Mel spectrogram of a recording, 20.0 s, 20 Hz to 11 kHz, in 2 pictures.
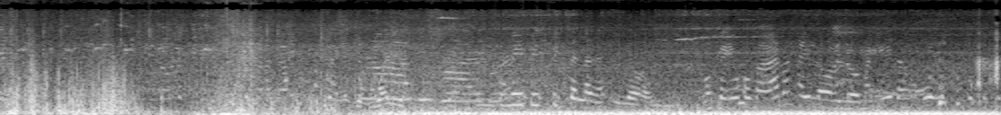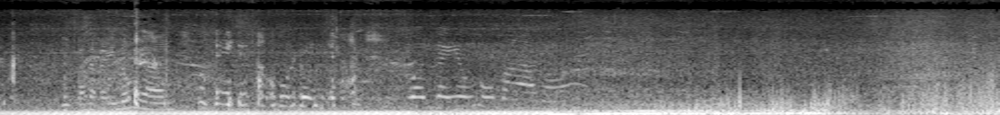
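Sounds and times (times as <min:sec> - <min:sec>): people talking: 0:00.0 - 0:16.3
bus engine and road rumble: 0:00.0 - 0:20.0.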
